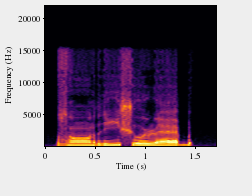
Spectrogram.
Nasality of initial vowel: nasal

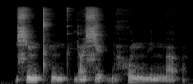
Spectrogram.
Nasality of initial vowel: nasal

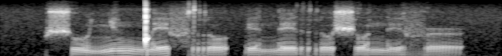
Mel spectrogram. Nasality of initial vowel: oral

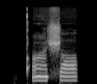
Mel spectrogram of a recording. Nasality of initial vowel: nasal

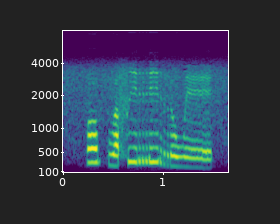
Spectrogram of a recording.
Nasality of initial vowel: oral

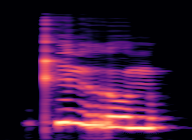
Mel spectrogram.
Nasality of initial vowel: oral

